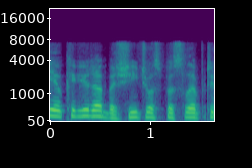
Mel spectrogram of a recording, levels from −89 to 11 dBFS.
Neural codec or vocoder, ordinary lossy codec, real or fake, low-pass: codec, 16 kHz in and 24 kHz out, 0.6 kbps, FocalCodec, streaming, 2048 codes; AAC, 48 kbps; fake; 7.2 kHz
